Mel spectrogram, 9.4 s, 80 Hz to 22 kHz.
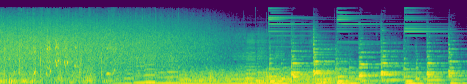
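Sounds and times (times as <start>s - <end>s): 
rain hissing: 0.0s - 7.3s
low rolling rumble: 1.7s - 7.5s
bright ringing musical notes: 5.4s - 9.3s.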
